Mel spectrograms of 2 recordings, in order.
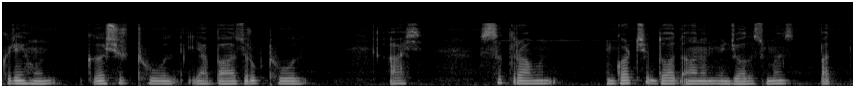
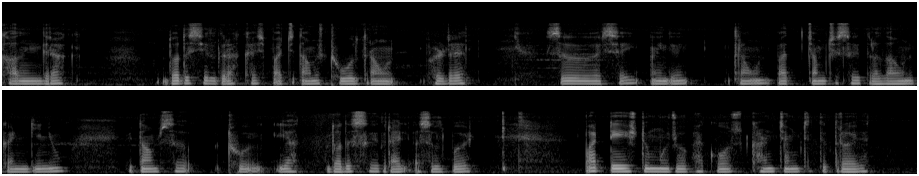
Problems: background sounds at intervals, low volume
